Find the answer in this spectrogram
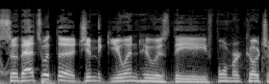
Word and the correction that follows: McElwain: That's pronounced wrong. – How do you pronounce it? – Isn't it McElwain? – Maybe.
